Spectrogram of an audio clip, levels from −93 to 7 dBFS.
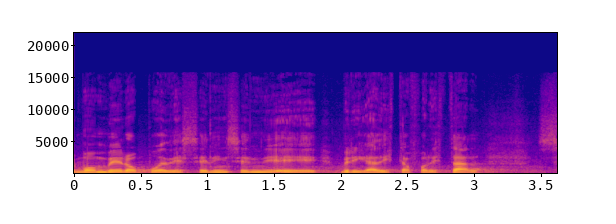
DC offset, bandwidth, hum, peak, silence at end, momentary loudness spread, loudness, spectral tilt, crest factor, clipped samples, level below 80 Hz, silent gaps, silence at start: under 0.1%; 13 kHz; none; -2 dBFS; 0 s; 6 LU; -20 LUFS; -7.5 dB/octave; 16 dB; under 0.1%; -58 dBFS; none; 0 s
